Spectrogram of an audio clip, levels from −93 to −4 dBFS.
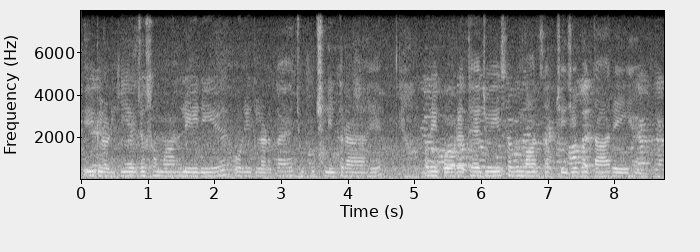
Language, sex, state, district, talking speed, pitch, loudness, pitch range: Hindi, female, Rajasthan, Bikaner, 205 wpm, 180 Hz, -17 LUFS, 175-190 Hz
